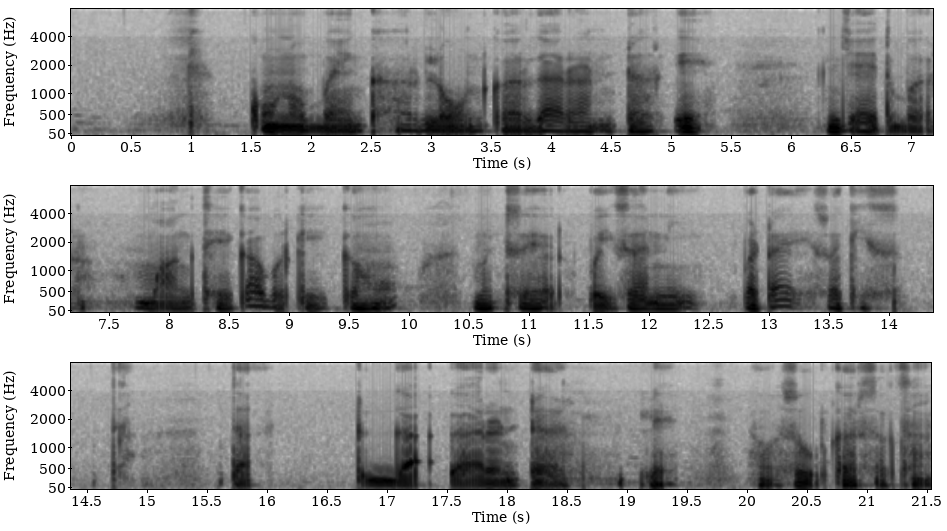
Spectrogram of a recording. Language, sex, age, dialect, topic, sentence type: Chhattisgarhi, male, 18-24, Northern/Bhandar, banking, statement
